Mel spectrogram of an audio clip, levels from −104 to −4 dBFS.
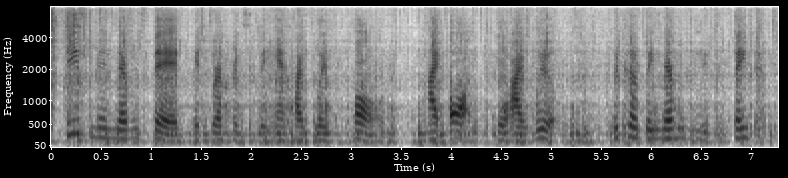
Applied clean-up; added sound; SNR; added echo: neural mask model RNNoise.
